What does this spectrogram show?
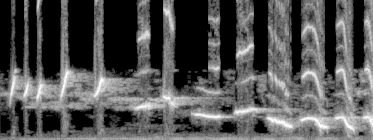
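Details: White-rumped shama song as a lure to get a lazy bird singing, starting with short high chirps, then smooth whistles and descending slurred notes repeated quickly, over a faint low hum.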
